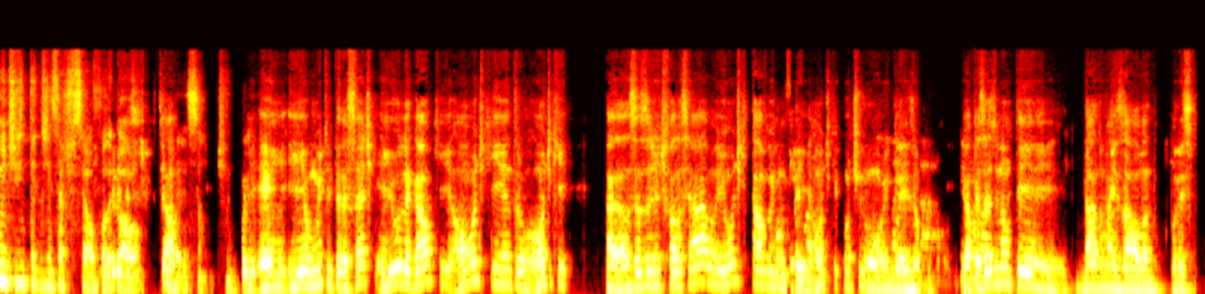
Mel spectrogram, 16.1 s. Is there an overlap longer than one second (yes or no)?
yes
